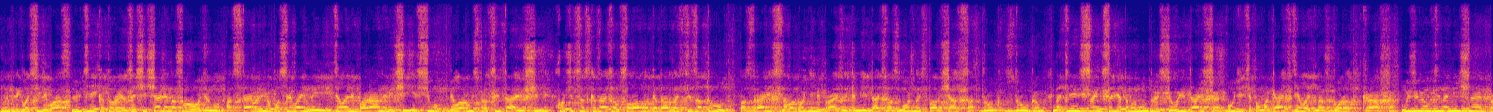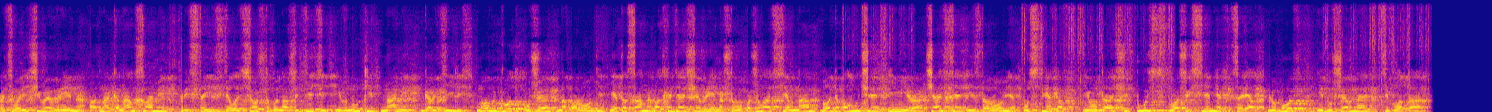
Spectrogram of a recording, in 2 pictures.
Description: В городском Доме культуры собрались горожане, на которых направлена инициатива – пожилые люди.
С приветственным словом обратился заместитель председателя горисполкома Вадим Щербаков.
